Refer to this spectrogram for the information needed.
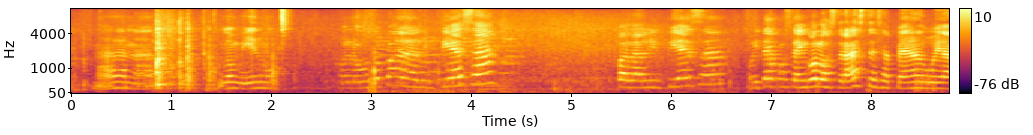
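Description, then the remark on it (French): Dishes and pots clink and clatter in a kitchen as a woman washes the dishes with clean water she has just received, sharp irregular knocks of crockery and metal running under a person talking almost continuously. “Là, j'ai la vaisselle à faire, donc je vais la laver avec l'eau propre que je viens de recevoir.”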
